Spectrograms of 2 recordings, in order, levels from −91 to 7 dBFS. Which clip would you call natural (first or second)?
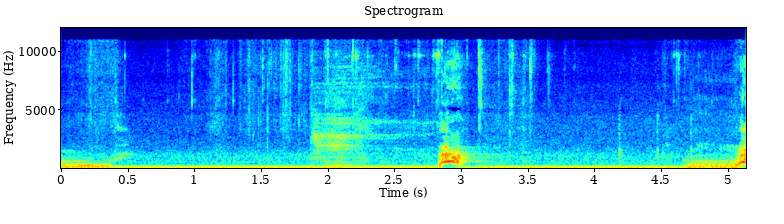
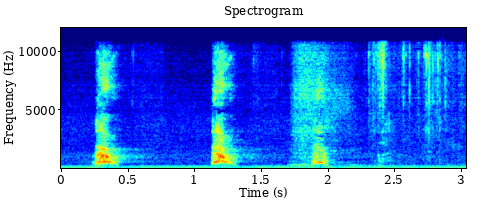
first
